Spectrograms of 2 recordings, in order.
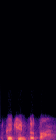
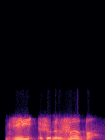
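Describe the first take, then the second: First: "que tu ne peux pas" muttered low and soft; low soft wrong phrase; dropped low and soft. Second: "veux" stressed, slow and rising. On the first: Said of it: "ne dis pas". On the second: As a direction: slowly lift "veux" as the right word. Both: Shown as a demonstration.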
